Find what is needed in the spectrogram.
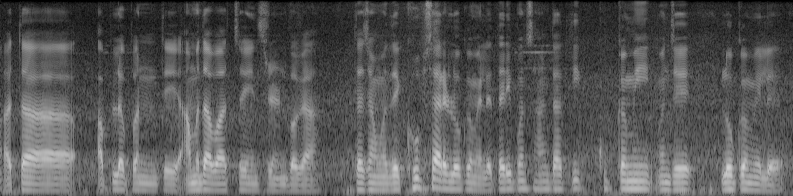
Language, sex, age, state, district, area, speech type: Marathi, male, 18-30, Maharashtra, Nanded, urban, spontaneous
